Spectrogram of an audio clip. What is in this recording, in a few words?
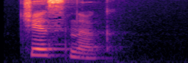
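"чеснӧк", Komi, female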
